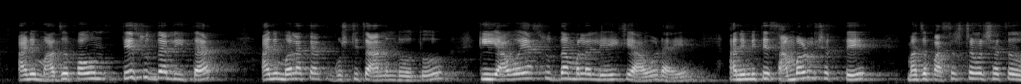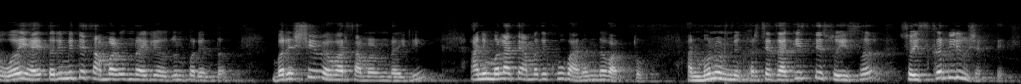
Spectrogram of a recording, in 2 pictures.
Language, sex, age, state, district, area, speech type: Marathi, female, 60+, Maharashtra, Akola, rural, spontaneous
